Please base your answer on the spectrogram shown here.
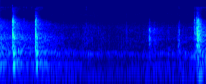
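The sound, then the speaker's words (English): A knocker raps on an icicle-covered front door: two sharp knocks close together, then a few softer thuds after a short pause. “about to lift the knocker of Dr. Watson's familiar front door”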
